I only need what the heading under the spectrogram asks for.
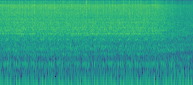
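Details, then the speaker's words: Conversion van engine with a long-standing bad misfire despite a new aluminum distributor, points, cap, rotor and computer: uneven idle with a stumbling, irregular beat roughly three times a second over a hissy background; misfire at idle, cause unknown. "it's had a really bad misfire for a while and um and i've replaced everything from brand new aluminum distributor to points to cap rotor"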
